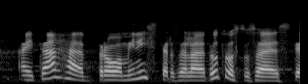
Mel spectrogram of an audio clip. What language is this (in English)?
Estonian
